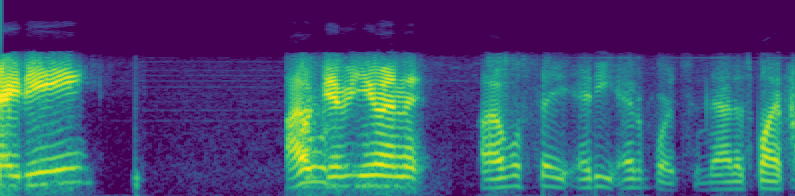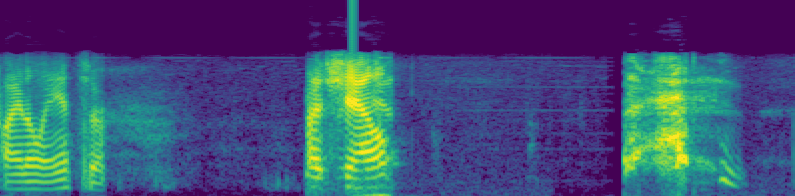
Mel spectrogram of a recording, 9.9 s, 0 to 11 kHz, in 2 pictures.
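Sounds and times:
speech: 0:00.0 - 0:00.6, 0:01.8 - 0:05.8, 0:06.9 - 0:07.5, 0:08.9 - 0:09.7
loud sneeze: 0:08.9 - 0:09.6.

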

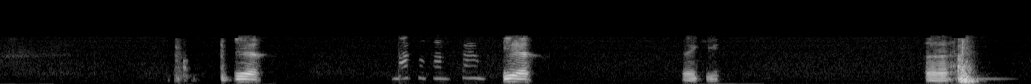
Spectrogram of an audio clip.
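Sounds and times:
speech: 0:02.4 - 0:02.7, 0:03.9 - 0:05.4, 0:06.8 - 0:07.3
door slamming shut: 0:09.6 - 0:09.9.

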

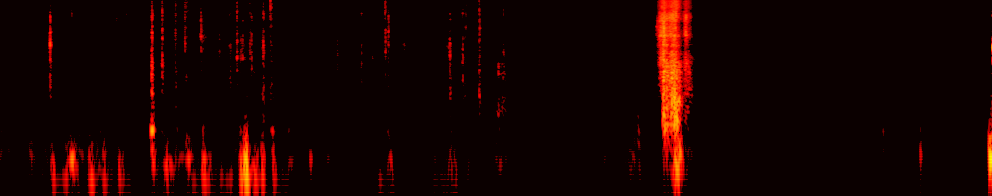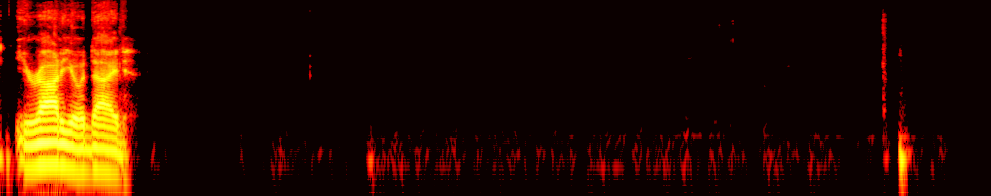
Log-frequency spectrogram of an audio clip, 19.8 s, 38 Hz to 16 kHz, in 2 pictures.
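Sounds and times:
typing on a computer keyboard: 0:01.5 - 0:02.7
speech: 0:10.1 - 0:11.3.

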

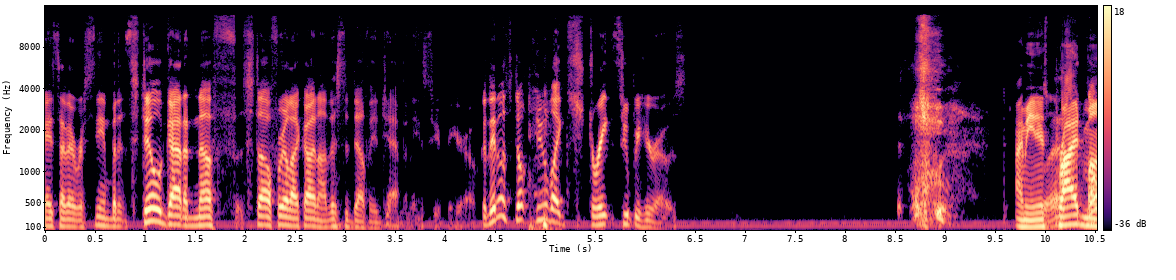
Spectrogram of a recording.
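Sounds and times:
speech: 0:00.0 - 0:06.5, 0:08.5 - 0:10.5
low steady hum: 0:00.0 - 0:10.5
sneeze: 0:08.6 - 0:09.3.

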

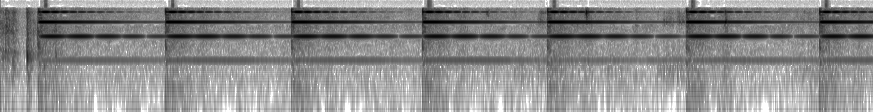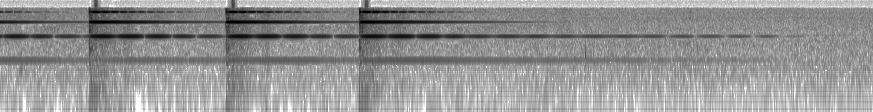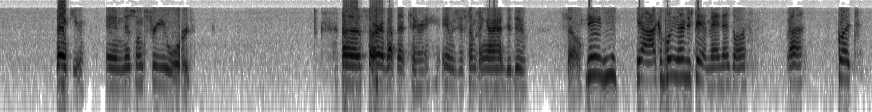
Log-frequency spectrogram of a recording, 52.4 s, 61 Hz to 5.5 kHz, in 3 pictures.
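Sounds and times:
bell ringing in a salute: 0:00.0 - 0:35.6
speech: 0:36.0 - 0:38.8, 0:41.8 - 0:45.5, 0:46.2 - 0:50.0, 0:50.6 - 0:51.1, 0:51.7 - 0:52.2.

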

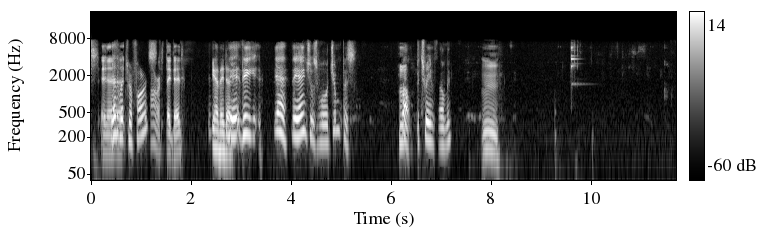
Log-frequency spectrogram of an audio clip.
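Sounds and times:
speech: 0:00.0 - 0:05.4, 0:06.1 - 0:08.2
glass clinking: 0:09.3 - 0:10.1.

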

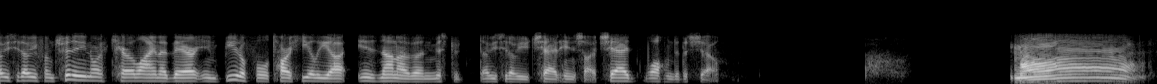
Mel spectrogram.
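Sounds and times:
speech: 0:00.0 - 0:07.3, 0:10.1 - 0:11.4
cow mooing with a rich harmonic drone: 0:10.1 - 0:11.5.

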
